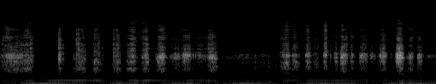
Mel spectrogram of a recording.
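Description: Fingertips and nails scratch and tap along the ridged plastic arms and hard, hollow plastic body of a small black folded drone held in hand. A quick series of short, dry scratching strokes with a midrange rasp stops briefly partway through, then resumes.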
